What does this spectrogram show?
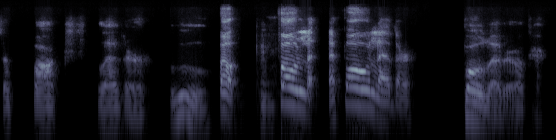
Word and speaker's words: faux: Oh, faux leather. Faux leather. Okay. Yeah, you're pronounced as French. Faux leather. Okay. That's Terry, French for fake.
